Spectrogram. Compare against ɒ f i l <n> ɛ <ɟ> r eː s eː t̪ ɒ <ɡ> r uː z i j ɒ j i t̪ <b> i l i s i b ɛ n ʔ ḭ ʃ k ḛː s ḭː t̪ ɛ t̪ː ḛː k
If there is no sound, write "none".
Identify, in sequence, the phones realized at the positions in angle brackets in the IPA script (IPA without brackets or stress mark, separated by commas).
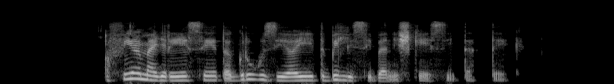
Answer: m, ɟ, ɡ, b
